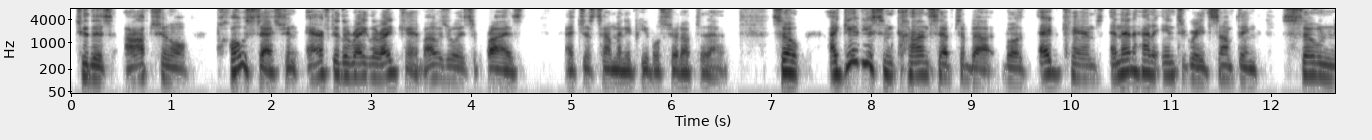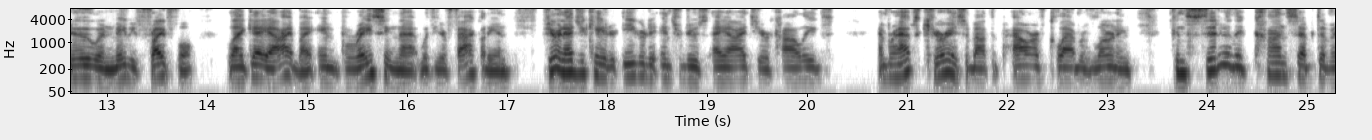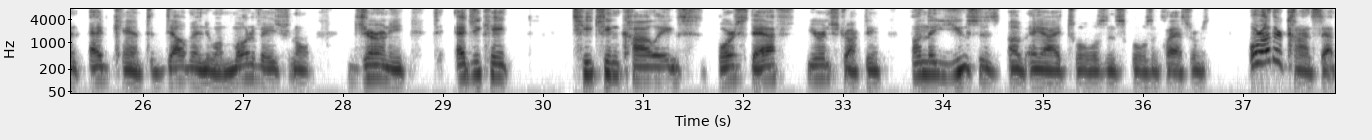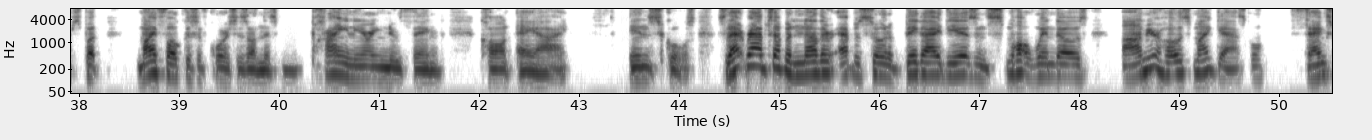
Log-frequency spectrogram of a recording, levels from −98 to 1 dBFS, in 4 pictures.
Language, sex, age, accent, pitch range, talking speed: English, male, 40-59, American, 115-180 Hz, 160 wpm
